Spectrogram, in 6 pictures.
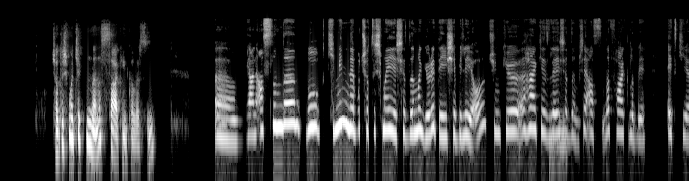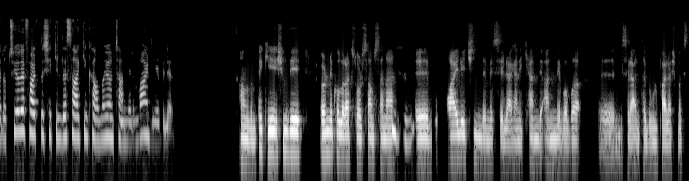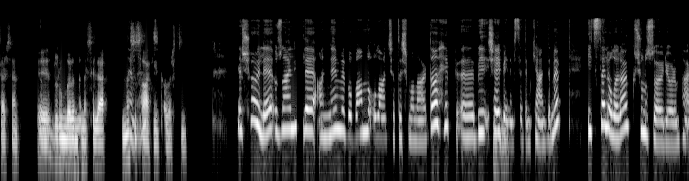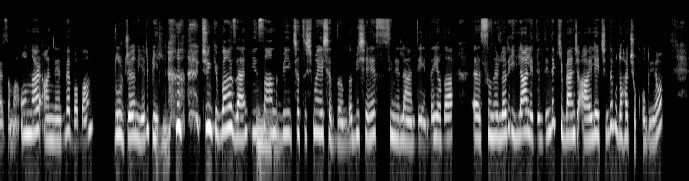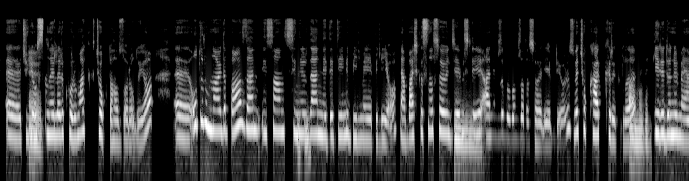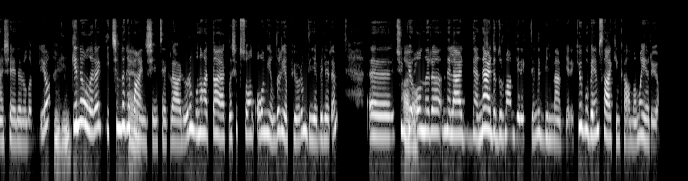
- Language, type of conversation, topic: Turkish, podcast, Çatışma çıktığında nasıl sakin kalırsın?
- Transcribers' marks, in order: tapping; other background noise; chuckle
